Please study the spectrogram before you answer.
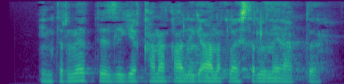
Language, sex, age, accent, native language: Uzbek, male, 18-24, Surxondaryo, Uzbek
